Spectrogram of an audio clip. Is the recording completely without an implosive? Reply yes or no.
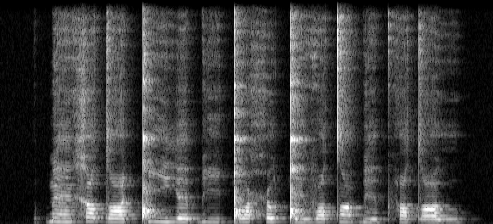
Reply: no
